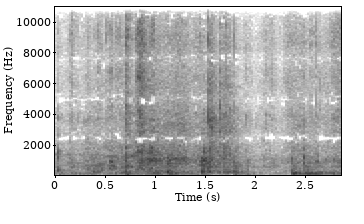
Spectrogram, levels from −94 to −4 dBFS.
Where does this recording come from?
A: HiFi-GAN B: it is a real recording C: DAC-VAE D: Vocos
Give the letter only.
B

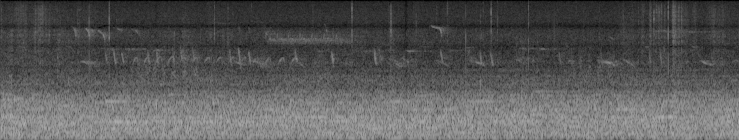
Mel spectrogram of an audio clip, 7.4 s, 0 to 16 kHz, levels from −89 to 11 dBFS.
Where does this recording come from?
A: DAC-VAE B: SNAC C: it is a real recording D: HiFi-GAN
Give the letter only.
C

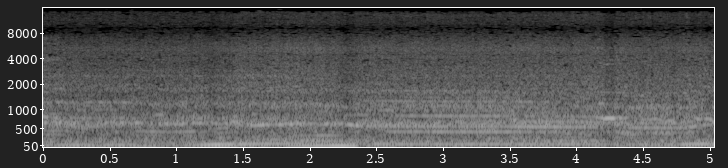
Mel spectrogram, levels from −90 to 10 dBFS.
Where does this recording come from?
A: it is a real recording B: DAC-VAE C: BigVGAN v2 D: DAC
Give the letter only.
A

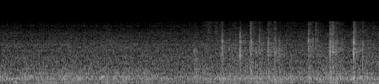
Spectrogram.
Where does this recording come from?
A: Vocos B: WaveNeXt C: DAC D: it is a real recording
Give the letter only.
A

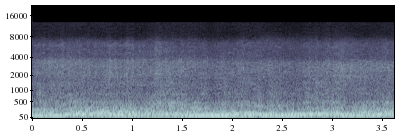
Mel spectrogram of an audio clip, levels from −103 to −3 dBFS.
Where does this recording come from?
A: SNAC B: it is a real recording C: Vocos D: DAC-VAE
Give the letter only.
A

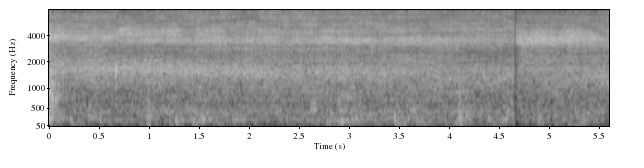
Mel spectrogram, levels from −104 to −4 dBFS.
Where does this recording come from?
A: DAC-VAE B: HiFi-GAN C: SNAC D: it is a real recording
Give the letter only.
D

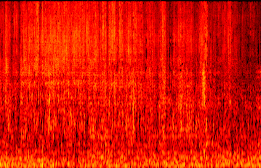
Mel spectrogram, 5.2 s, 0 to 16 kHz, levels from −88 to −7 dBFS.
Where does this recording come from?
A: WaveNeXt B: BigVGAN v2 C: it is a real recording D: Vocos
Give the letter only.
B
